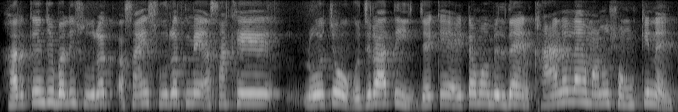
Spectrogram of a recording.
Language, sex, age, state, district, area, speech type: Sindhi, female, 30-45, Gujarat, Surat, urban, spontaneous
